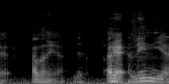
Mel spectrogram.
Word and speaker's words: Alinea: Alinea. Yeah. Okay. Alinea.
